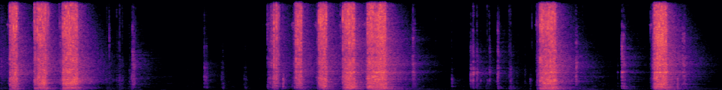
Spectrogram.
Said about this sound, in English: We're going to come back through and snug everything down.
